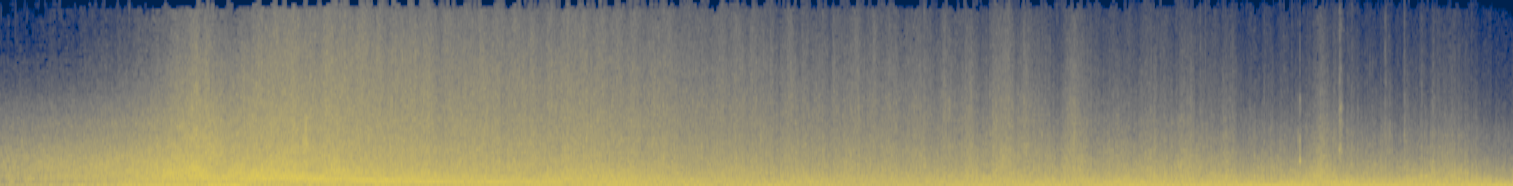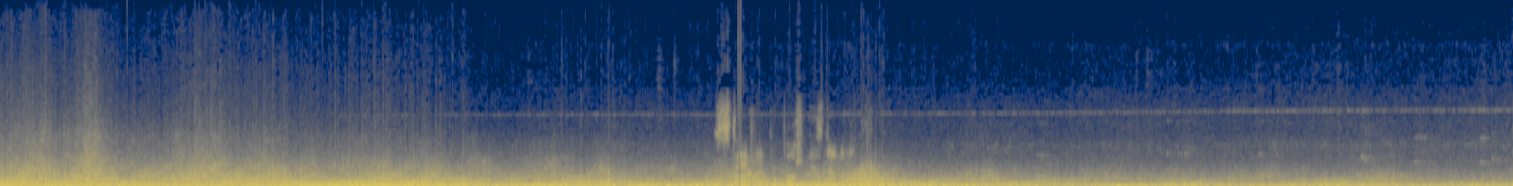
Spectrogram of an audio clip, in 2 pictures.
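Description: Rocket Lab Electron's first stage, its nine Rutherford engines, at liftoff and climb-out: loud engine noise that swells in the first couple of seconds and then runs steadily as the rocket climbs away, with a falling, phasing sweep through the noise.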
